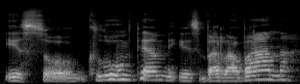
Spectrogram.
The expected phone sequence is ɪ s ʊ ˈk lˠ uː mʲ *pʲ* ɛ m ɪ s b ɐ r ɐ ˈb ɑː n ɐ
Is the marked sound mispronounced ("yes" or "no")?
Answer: no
